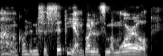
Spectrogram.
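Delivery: acted, fast, bubbling-over thrilled excitement. Retelling calling a mother to share news: imitating own excited tone. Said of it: "to tell her excitedly".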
